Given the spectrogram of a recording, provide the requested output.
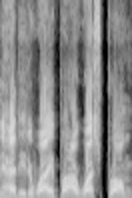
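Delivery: normal talking voice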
